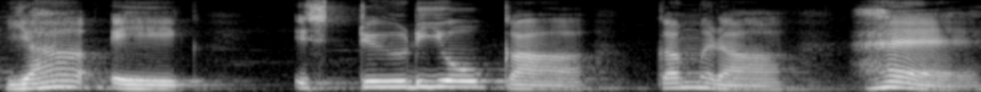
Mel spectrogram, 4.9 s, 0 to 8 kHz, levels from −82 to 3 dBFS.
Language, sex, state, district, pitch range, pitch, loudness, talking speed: Hindi, male, Bihar, Patna, 125-165 Hz, 140 Hz, -17 LUFS, 75 wpm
